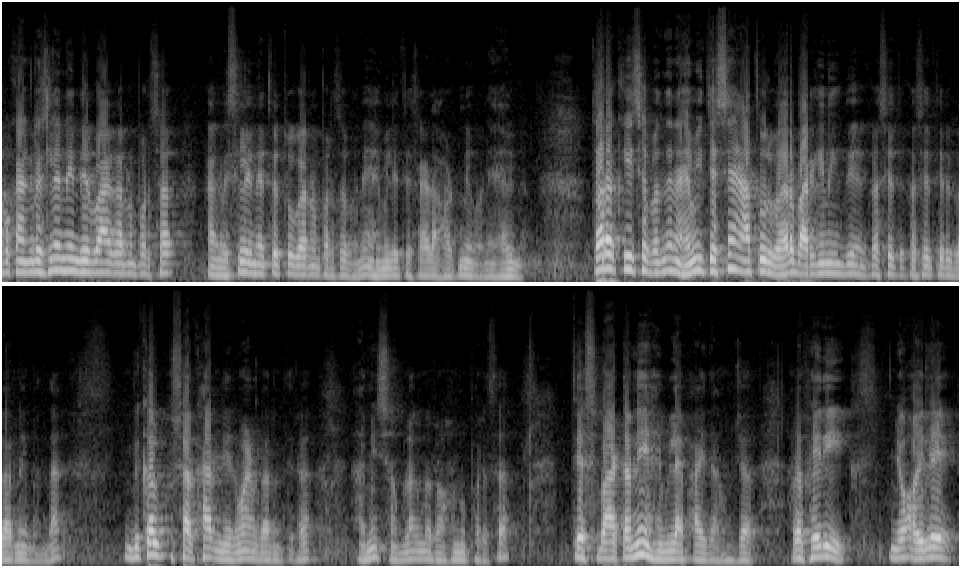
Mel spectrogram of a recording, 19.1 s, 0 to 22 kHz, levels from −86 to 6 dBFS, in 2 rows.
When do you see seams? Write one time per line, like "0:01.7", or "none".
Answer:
none

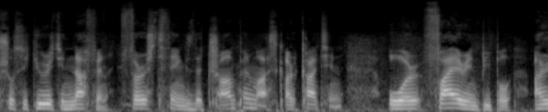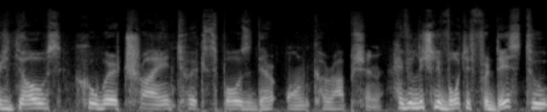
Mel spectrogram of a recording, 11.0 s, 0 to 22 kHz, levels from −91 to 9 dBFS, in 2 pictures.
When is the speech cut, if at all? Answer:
0:01.1
0:09.2

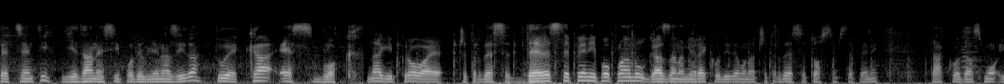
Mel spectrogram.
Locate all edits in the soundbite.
0:03.6

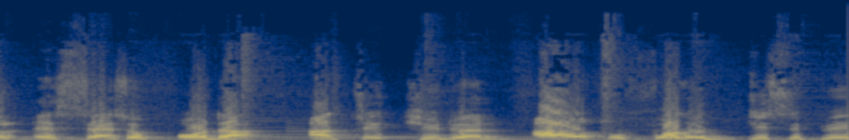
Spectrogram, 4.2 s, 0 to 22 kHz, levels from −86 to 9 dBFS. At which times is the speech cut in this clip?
0:02.6

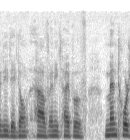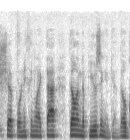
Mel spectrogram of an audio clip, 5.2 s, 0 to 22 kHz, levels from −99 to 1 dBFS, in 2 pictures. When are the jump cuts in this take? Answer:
none

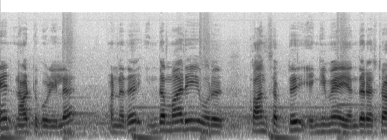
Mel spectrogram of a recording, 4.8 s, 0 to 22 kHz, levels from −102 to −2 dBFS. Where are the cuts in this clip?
none

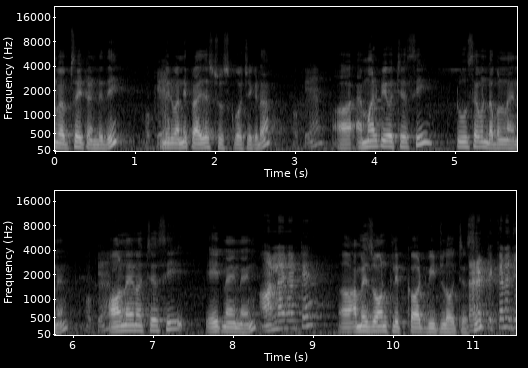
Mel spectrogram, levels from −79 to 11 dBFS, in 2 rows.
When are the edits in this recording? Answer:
none

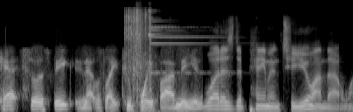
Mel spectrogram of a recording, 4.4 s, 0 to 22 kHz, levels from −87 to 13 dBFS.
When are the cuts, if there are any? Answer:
0:02.5

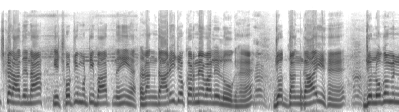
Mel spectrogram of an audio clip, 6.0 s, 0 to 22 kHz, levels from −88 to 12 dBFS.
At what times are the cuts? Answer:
0:02.0

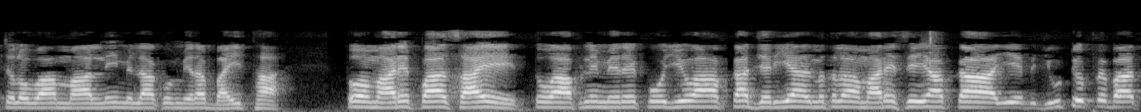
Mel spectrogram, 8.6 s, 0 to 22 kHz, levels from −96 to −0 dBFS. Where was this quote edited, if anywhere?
none

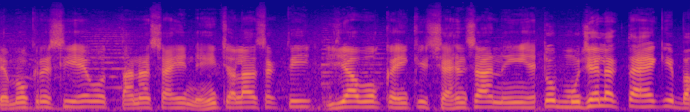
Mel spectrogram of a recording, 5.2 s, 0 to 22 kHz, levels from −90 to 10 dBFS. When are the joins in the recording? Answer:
0:02.4
0:04.0

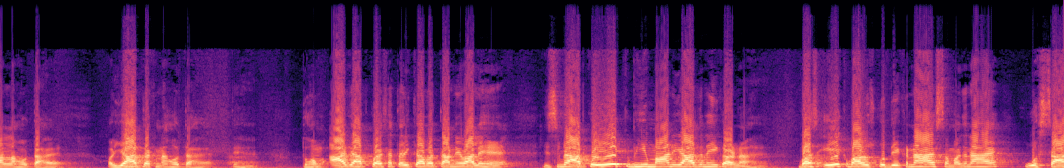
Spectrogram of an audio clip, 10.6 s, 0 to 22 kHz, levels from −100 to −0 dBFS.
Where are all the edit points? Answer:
0:02.4

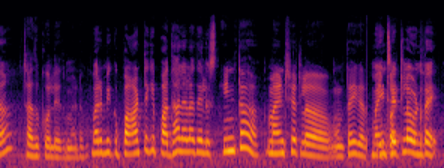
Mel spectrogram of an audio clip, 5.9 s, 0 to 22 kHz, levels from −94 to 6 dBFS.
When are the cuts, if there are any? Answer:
0:01.1
0:02.8
0:04.9

